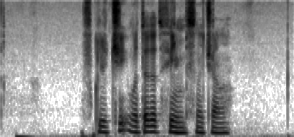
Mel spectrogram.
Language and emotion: Russian, neutral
